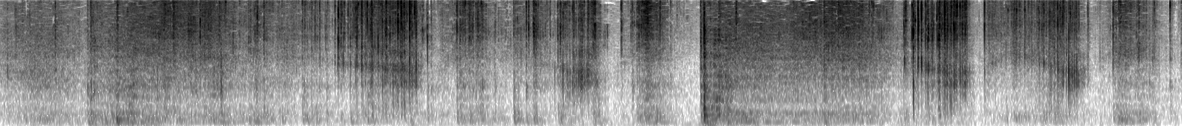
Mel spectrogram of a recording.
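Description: Thin, dry soap flakes are scooped up and pressed by hand, then crushed in a fist. The result is a run of crisp, bright crackling and crunching bursts with short gaps between them, and each burst stops almost instantly with no ring.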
